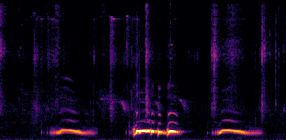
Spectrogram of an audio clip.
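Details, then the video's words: Zebra dove of a local strain, recorded as a lure call to make other doves respond: three smooth arched cooing notes, the middle one louder and broken into a brief warble. "Perkutut Lokal Gacor RAJA PIKAT Ahlinya Bikin Semua Burung Perkutut Pada Nyaut"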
